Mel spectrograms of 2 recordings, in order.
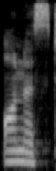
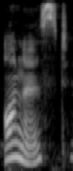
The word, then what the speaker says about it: honest: happy man but an honest man the H is not pronounced so honest sounds like it starts with a vowel and where the value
